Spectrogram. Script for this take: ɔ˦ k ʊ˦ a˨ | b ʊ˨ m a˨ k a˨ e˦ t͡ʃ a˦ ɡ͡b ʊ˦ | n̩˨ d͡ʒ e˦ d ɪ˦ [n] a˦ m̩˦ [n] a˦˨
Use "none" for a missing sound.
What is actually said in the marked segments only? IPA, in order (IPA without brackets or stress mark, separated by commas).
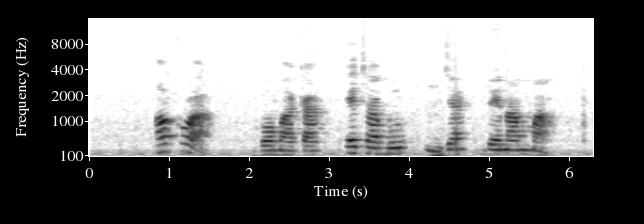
n, m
